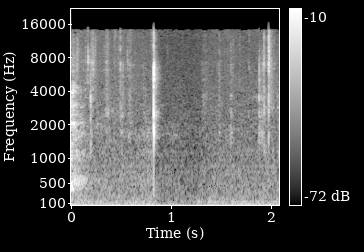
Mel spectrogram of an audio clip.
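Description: Faint rustle of a popped rubber balloon being peeled away from glue-stiffened cotton string and worked out of the string ball by hand, with one sharp click a little under a second in and a smaller tick near the end.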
